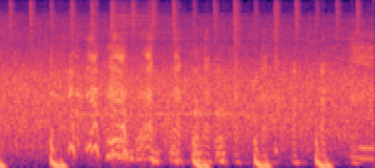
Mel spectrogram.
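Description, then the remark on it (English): A steady roar of applause fills the background without pause, dense and loud, while voices talk over it and low thumping beats punch through every half second or so. “It's just like an just hour of applause roaring in the background.”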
